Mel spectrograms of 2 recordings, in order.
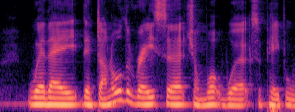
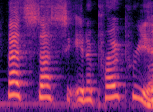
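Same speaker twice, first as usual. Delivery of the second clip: prissy disapproval; 10 semitones higher, 4 dB quieter, slower than usual. Retold or imitated. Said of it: "someone would be like".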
